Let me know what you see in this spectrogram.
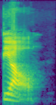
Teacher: the IAO is yao. Let's give it a fourth tone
